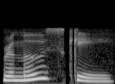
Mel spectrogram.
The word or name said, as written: Rimouski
